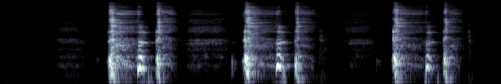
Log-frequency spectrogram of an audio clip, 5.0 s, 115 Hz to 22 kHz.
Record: {"three_cough_length": "5.0 s", "three_cough_amplitude": 32768, "three_cough_signal_mean_std_ratio": 0.34, "survey_phase": "beta (2021-08-13 to 2022-03-07)", "age": "45-64", "gender": "Female", "wearing_mask": "No", "symptom_none": true, "smoker_status": "Ex-smoker", "respiratory_condition_asthma": false, "respiratory_condition_other": false, "recruitment_source": "REACT", "submission_delay": "2 days", "covid_test_result": "Negative", "covid_test_method": "RT-qPCR", "influenza_a_test_result": "Unknown/Void", "influenza_b_test_result": "Unknown/Void"}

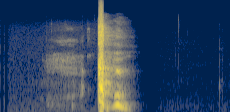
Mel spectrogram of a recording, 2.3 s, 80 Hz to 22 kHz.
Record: {"cough_length": "2.3 s", "cough_amplitude": 32768, "cough_signal_mean_std_ratio": 0.2, "survey_phase": "beta (2021-08-13 to 2022-03-07)", "age": "45-64", "gender": "Female", "wearing_mask": "No", "symptom_none": true, "smoker_status": "Never smoked", "respiratory_condition_asthma": false, "respiratory_condition_other": false, "recruitment_source": "REACT", "submission_delay": "2 days", "covid_test_result": "Negative", "covid_test_method": "RT-qPCR", "influenza_a_test_result": "Negative", "influenza_b_test_result": "Negative"}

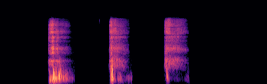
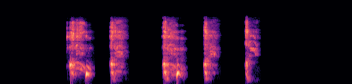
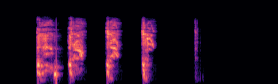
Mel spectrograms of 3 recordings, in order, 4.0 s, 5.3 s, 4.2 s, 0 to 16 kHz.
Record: {"exhalation_length": "4.0 s", "exhalation_amplitude": 27414, "exhalation_signal_mean_std_ratio": 0.23, "three_cough_length": "5.3 s", "three_cough_amplitude": 29534, "three_cough_signal_mean_std_ratio": 0.3, "cough_length": "4.2 s", "cough_amplitude": 30289, "cough_signal_mean_std_ratio": 0.35, "survey_phase": "beta (2021-08-13 to 2022-03-07)", "age": "45-64", "gender": "Female", "wearing_mask": "No", "symptom_runny_or_blocked_nose": true, "symptom_shortness_of_breath": true, "symptom_sore_throat": true, "symptom_fatigue": true, "symptom_headache": true, "symptom_onset": "8 days", "smoker_status": "Ex-smoker", "respiratory_condition_asthma": true, "respiratory_condition_other": false, "recruitment_source": "REACT", "submission_delay": "2 days", "covid_test_result": "Positive", "covid_test_method": "RT-qPCR", "covid_ct_value": 21.0, "covid_ct_gene": "E gene", "influenza_a_test_result": "Negative", "influenza_b_test_result": "Negative"}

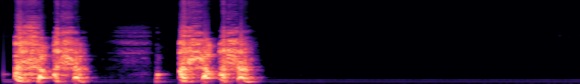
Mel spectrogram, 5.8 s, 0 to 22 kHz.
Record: {"cough_length": "5.8 s", "cough_amplitude": 30796, "cough_signal_mean_std_ratio": 0.4, "survey_phase": "alpha (2021-03-01 to 2021-08-12)", "age": "45-64", "gender": "Male", "wearing_mask": "No", "symptom_cough_any": true, "smoker_status": "Ex-smoker", "respiratory_condition_asthma": false, "respiratory_condition_other": false, "recruitment_source": "REACT", "submission_delay": "1 day", "covid_test_result": "Negative", "covid_test_method": "RT-qPCR"}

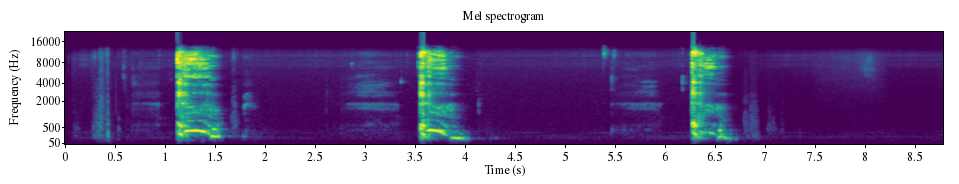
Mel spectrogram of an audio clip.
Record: {"three_cough_length": "8.8 s", "three_cough_amplitude": 32373, "three_cough_signal_mean_std_ratio": 0.29, "survey_phase": "beta (2021-08-13 to 2022-03-07)", "age": "65+", "gender": "Female", "wearing_mask": "No", "symptom_none": true, "smoker_status": "Never smoked", "respiratory_condition_asthma": false, "respiratory_condition_other": false, "recruitment_source": "REACT", "submission_delay": "3 days", "covid_test_result": "Negative", "covid_test_method": "RT-qPCR", "influenza_a_test_result": "Negative", "influenza_b_test_result": "Negative"}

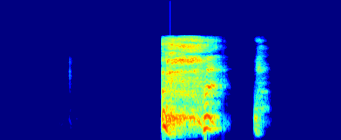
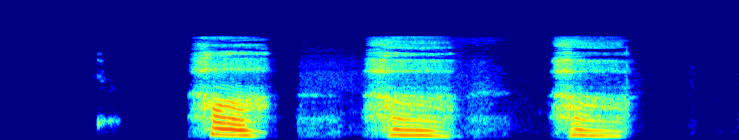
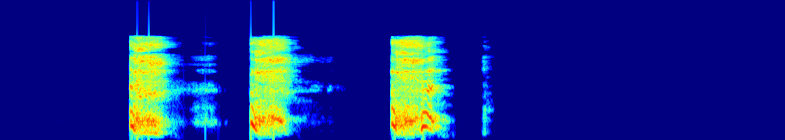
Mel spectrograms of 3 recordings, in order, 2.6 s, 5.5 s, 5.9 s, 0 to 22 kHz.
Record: {"cough_length": "2.6 s", "cough_amplitude": 32768, "cough_signal_mean_std_ratio": 0.33, "exhalation_length": "5.5 s", "exhalation_amplitude": 25717, "exhalation_signal_mean_std_ratio": 0.4, "three_cough_length": "5.9 s", "three_cough_amplitude": 32768, "three_cough_signal_mean_std_ratio": 0.32, "survey_phase": "beta (2021-08-13 to 2022-03-07)", "age": "45-64", "gender": "Female", "wearing_mask": "No", "symptom_cough_any": true, "symptom_runny_or_blocked_nose": true, "symptom_fatigue": true, "symptom_onset": "5 days", "smoker_status": "Never smoked", "respiratory_condition_asthma": false, "respiratory_condition_other": false, "recruitment_source": "Test and Trace", "submission_delay": "2 days", "covid_test_result": "Positive", "covid_test_method": "ePCR"}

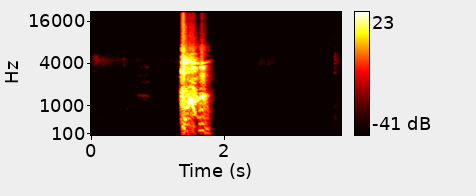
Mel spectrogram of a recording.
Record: {"cough_length": "3.8 s", "cough_amplitude": 32768, "cough_signal_mean_std_ratio": 0.27, "survey_phase": "beta (2021-08-13 to 2022-03-07)", "age": "65+", "gender": "Male", "wearing_mask": "No", "symptom_none": true, "smoker_status": "Ex-smoker", "respiratory_condition_asthma": false, "respiratory_condition_other": false, "recruitment_source": "REACT", "submission_delay": "3 days", "covid_test_result": "Negative", "covid_test_method": "RT-qPCR", "influenza_a_test_result": "Unknown/Void", "influenza_b_test_result": "Unknown/Void"}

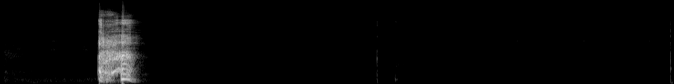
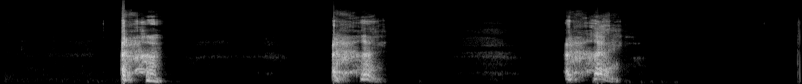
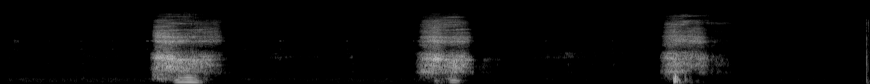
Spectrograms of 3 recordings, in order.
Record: {"cough_length": "6.7 s", "cough_amplitude": 32768, "cough_signal_mean_std_ratio": 0.17, "three_cough_length": "8.0 s", "three_cough_amplitude": 32768, "three_cough_signal_mean_std_ratio": 0.29, "exhalation_length": "8.7 s", "exhalation_amplitude": 14517, "exhalation_signal_mean_std_ratio": 0.33, "survey_phase": "beta (2021-08-13 to 2022-03-07)", "age": "65+", "gender": "Male", "wearing_mask": "No", "symptom_cough_any": true, "symptom_shortness_of_breath": true, "symptom_onset": "12 days", "smoker_status": "Ex-smoker", "respiratory_condition_asthma": false, "respiratory_condition_other": false, "recruitment_source": "REACT", "submission_delay": "1 day", "covid_test_result": "Negative", "covid_test_method": "RT-qPCR", "influenza_a_test_result": "Negative", "influenza_b_test_result": "Negative"}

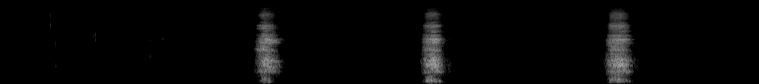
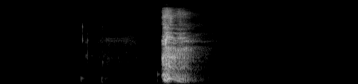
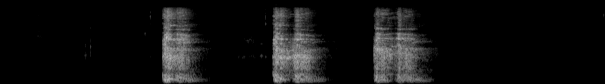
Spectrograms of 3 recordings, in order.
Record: {"exhalation_length": "7.6 s", "exhalation_amplitude": 8545, "exhalation_signal_mean_std_ratio": 0.22, "cough_length": "3.6 s", "cough_amplitude": 32137, "cough_signal_mean_std_ratio": 0.19, "three_cough_length": "6.1 s", "three_cough_amplitude": 25312, "three_cough_signal_mean_std_ratio": 0.32, "survey_phase": "beta (2021-08-13 to 2022-03-07)", "age": "18-44", "gender": "Male", "wearing_mask": "No", "symptom_none": true, "smoker_status": "Never smoked", "respiratory_condition_asthma": false, "respiratory_condition_other": false, "recruitment_source": "REACT", "submission_delay": "1 day", "covid_test_result": "Negative", "covid_test_method": "RT-qPCR", "influenza_a_test_result": "Unknown/Void", "influenza_b_test_result": "Unknown/Void"}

